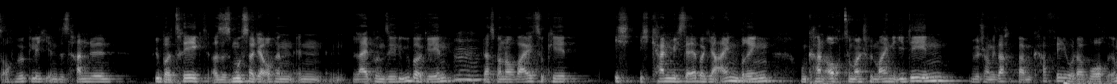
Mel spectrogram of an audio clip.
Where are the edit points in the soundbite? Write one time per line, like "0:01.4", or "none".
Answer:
none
